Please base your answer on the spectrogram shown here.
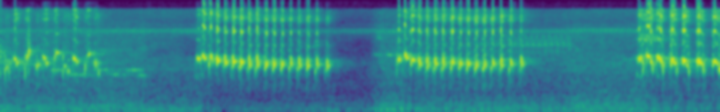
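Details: Worked-up sooty-headed bulbul delivering ngerol rolls that provoke others of its kind to reply: three long, even, buzzy trills of rapid bright notes, each lasting over a second, separated by short gaps, with soft background noise.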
